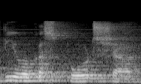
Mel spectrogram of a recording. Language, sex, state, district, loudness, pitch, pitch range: Telugu, male, Telangana, Mahabubabad, -16 LUFS, 145 Hz, 140-180 Hz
